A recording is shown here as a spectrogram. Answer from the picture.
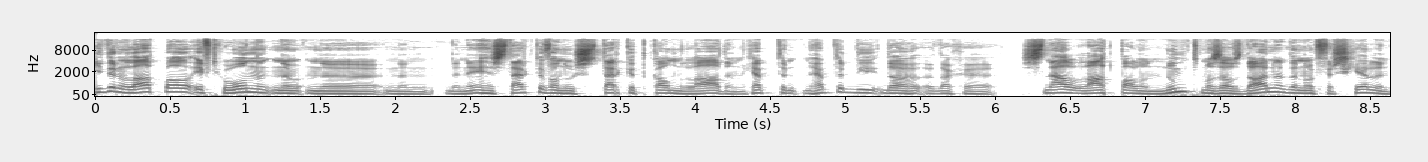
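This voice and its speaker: On a very clean recording with a silent background, a man with a Flemish accent talks at a fairly quick pace, his fairly high pitch carried by lively intonation. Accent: Flemish Dutch. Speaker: Twitch streamer. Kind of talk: casual chat. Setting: studio.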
